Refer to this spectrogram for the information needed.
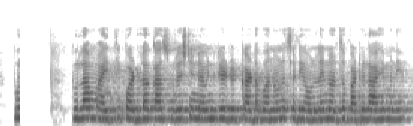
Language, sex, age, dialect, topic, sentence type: Marathi, female, 56-60, Northern Konkan, banking, statement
